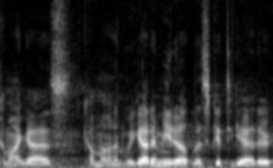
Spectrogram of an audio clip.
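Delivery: very quiet, hushed voice. Retelling how someone called the scouts together, in a very low, quiet voice. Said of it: "in a very low voice".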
